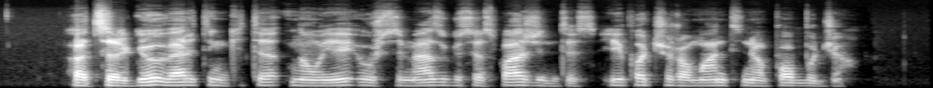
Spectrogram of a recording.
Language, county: Lithuanian, Kaunas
